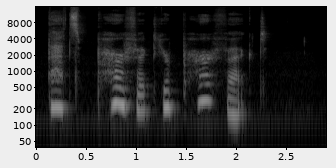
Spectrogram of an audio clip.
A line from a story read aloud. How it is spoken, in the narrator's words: Allura moans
